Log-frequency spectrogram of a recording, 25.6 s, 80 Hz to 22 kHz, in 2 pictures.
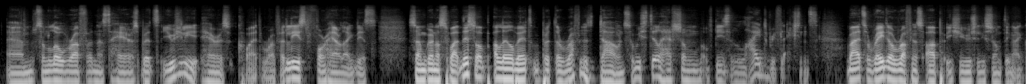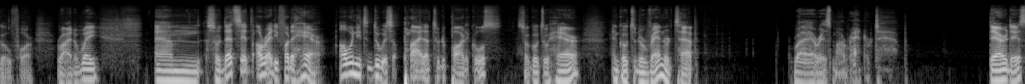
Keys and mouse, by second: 18.0-25.5 drag.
